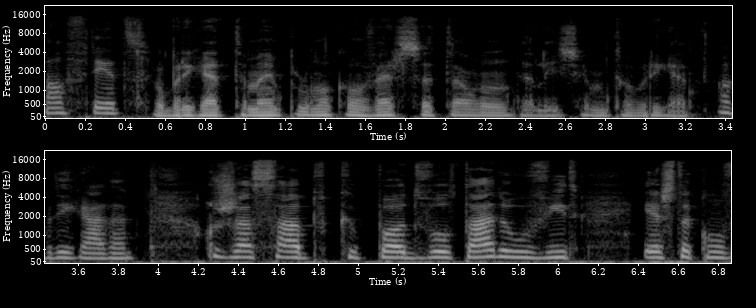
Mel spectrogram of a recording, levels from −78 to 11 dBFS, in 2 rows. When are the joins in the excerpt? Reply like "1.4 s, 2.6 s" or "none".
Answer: 2.4 s, 4.2 s

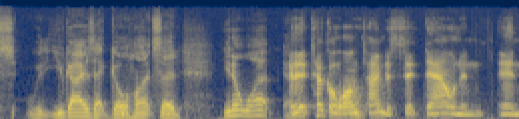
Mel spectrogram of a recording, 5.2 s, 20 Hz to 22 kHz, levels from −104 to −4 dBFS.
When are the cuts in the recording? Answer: 2.8 s

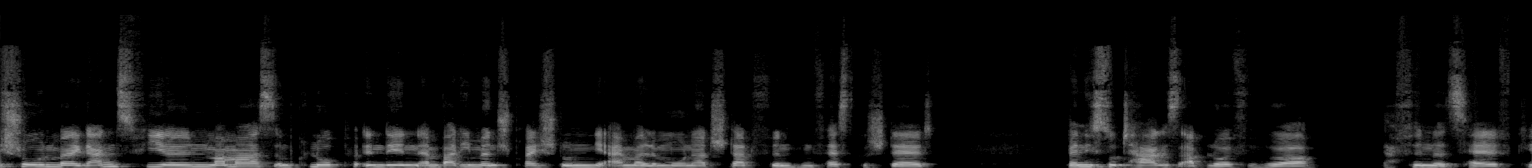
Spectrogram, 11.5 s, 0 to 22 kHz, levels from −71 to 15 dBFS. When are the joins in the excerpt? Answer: none

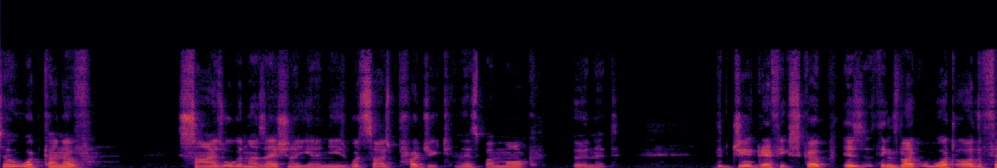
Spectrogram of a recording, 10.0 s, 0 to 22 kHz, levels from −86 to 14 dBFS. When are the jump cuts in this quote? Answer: 4.5 s, 8.4 s

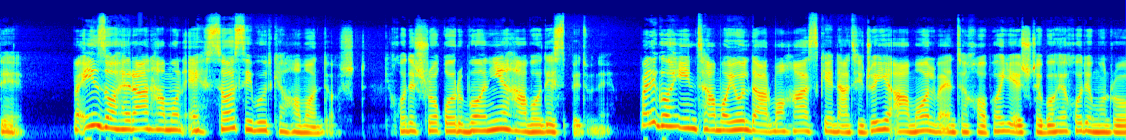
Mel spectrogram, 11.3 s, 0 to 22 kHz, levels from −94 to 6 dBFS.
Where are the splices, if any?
6.4 s

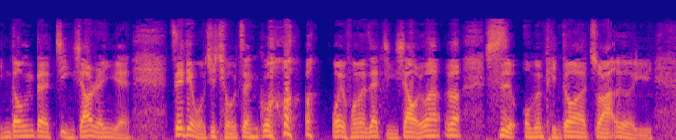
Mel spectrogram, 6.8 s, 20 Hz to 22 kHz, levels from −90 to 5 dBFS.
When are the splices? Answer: none

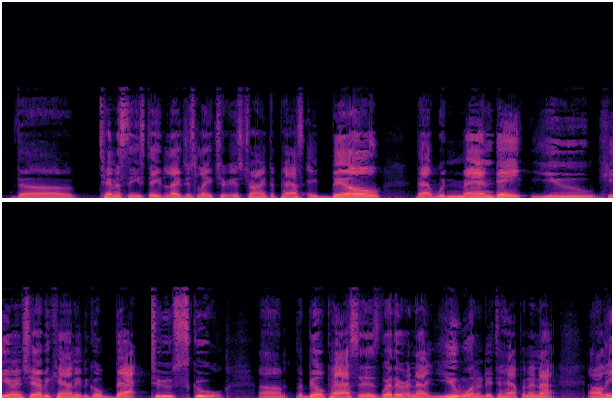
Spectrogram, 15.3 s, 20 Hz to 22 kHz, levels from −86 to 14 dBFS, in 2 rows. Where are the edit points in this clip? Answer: 11.3 s, 12.4 s

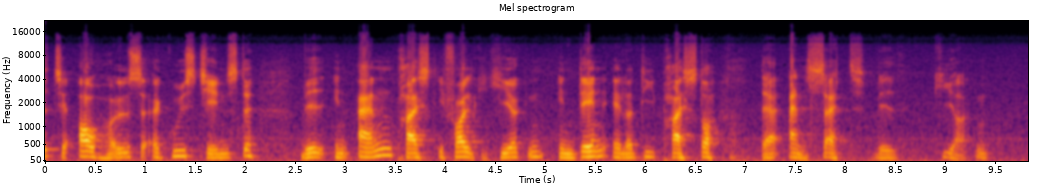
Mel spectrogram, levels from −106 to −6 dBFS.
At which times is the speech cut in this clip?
7.4 s

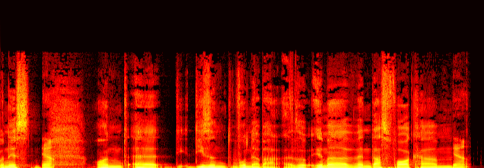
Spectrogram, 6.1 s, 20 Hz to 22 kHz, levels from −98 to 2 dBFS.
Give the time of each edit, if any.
none

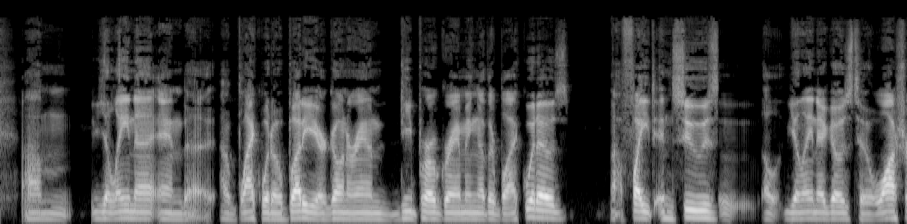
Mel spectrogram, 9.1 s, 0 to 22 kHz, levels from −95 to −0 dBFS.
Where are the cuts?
7.1 s

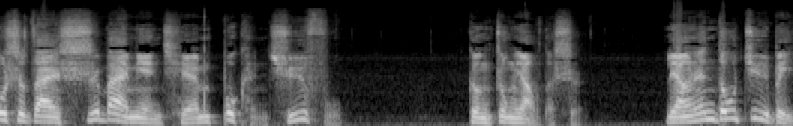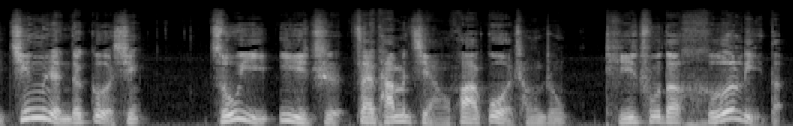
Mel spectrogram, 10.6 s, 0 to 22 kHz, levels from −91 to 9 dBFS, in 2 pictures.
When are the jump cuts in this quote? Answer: none

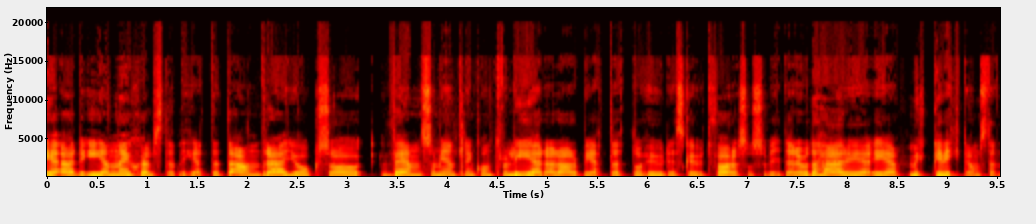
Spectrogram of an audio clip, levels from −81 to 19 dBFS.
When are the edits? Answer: none

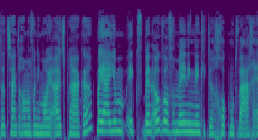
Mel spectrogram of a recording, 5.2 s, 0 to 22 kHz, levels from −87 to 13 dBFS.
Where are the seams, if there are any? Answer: 1.9 s, 4.1 s

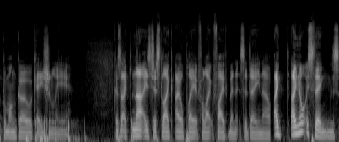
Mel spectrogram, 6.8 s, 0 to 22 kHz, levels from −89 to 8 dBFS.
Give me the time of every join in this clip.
2.6 s, 5.4 s

